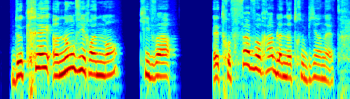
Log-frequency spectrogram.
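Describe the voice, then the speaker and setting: Over a very clean recording with a silent background, a woman speaks at a very slow pace in a dark, mellow tone, her fairly high pitch moving in very wide swings. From France. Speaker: wellness columnist. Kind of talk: radio chat column.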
